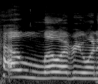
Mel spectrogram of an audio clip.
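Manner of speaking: ordinary talk, nothing marked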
